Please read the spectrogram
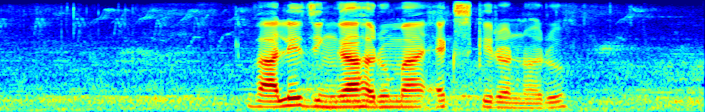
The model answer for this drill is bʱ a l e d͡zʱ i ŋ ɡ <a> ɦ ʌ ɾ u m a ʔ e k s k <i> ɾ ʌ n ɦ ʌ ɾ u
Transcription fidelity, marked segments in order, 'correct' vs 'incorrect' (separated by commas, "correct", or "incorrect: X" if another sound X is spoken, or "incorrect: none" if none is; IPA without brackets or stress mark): correct, correct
